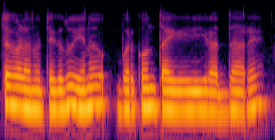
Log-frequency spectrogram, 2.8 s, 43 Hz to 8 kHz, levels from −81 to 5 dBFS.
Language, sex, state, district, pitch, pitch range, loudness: Kannada, male, Karnataka, Bangalore, 140 Hz, 135-155 Hz, -15 LUFS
